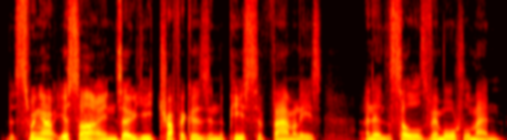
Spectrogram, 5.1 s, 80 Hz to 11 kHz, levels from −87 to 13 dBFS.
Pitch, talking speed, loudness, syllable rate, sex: 135 Hz, 235 wpm, -19 LUFS, 5.9 syllables/s, male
